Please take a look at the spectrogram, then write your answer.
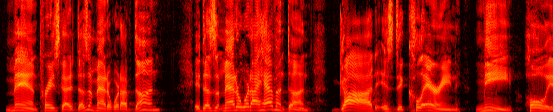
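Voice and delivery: ordinary delivery

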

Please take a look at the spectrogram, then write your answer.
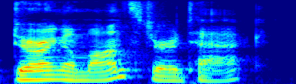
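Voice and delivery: normal talking voice

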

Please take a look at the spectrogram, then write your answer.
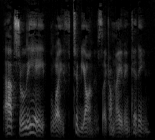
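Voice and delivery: low, quiet muttered confession. Real, not acted. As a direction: drop it to a low mumble.

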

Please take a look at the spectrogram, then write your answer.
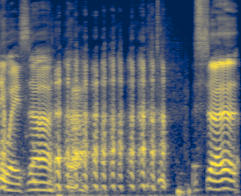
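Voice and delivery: put-on old borscht belt comic. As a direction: play a cheesy eighties stand-up. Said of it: "a bad eighties comedian".

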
